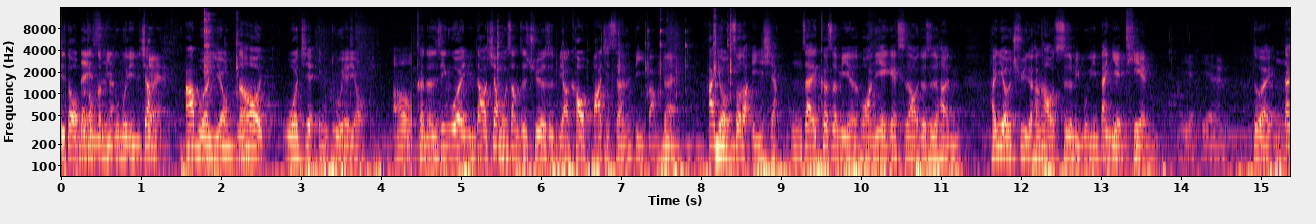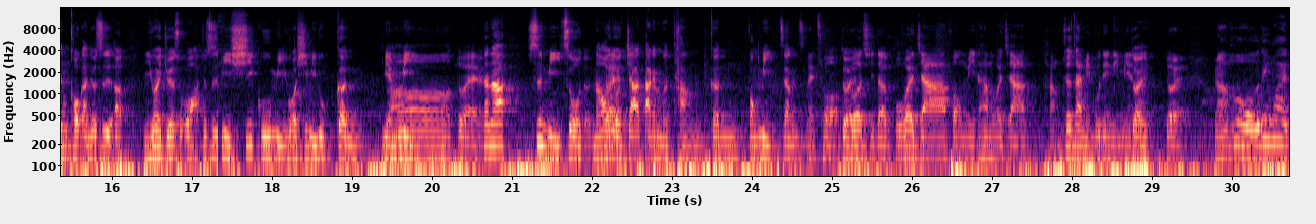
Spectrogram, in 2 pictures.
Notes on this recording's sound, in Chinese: 本集白噪音指數：蚊風級 1/5。在台北永康街商圈的土耳其咖啡館內，伴隨著切割土耳其甜點【果仁蜜餅 Baklava】的刀叉聲。進行了一場像是完全沒注意到桌上有麥克風（而且錄得清清楚楚）般的自然錄音。錄音地點：登陸土星土耳其咖啡永康店。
